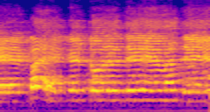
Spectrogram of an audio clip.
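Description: A zakir and his backing reciters, men's voices, chanting a sung passage of a majlis recitation in long, wavering held notes. The pitch swoops upward about a third of a second in.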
